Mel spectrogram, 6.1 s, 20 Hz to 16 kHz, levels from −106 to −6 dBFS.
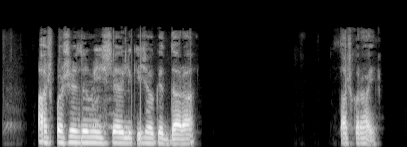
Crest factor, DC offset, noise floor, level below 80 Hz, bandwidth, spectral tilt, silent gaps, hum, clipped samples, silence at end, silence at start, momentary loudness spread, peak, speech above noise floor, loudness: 18 dB; under 0.1%; -84 dBFS; -56 dBFS; 7.8 kHz; -7.5 dB/octave; 3.04-4.41 s; none; under 0.1%; 0.45 s; 0.6 s; 9 LU; -2 dBFS; 69 dB; -17 LUFS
